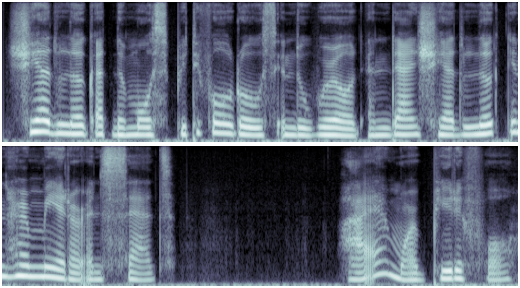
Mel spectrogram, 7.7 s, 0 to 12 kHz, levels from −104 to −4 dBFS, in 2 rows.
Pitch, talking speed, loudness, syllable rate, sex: 195 Hz, 195 wpm, -18 LUFS, 5.1 syllables/s, female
